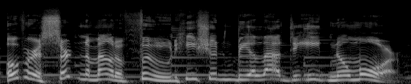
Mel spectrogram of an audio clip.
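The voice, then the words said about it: Put-on Florida accent. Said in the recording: “That's the best Florida accent I've ever heard.”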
